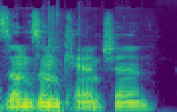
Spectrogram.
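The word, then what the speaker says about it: Znzn Kanshan: So the band is called Zun Zun Can Chan. We always get flack for it being hard to pronounce, but it's fun for us. Mm-hmm. It's spelled Z-N-Z-N space K-A-N-S-H-A-N. Sometimes we spell it other ways, but that's the main spelling.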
